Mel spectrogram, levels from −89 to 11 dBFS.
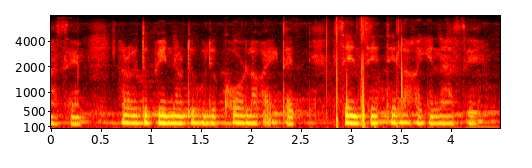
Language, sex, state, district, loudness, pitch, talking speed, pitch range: Nagamese, female, Nagaland, Dimapur, -20 LUFS, 190 Hz, 175 wpm, 185-200 Hz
